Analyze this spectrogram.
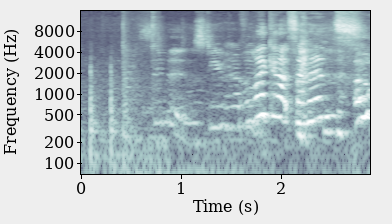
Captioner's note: knock at the door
